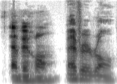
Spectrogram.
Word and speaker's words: Aveyron: Is it, how do you pronounce it? Aveyron? Aveyron.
